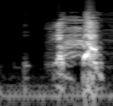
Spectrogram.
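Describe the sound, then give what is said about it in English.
A sneeze blended with a laugh bursts out in two quick, loud breathy blasts after a faint lead-in, with no other sound around it. “Was that a sneeze? That's like a sneeze laugh.”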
